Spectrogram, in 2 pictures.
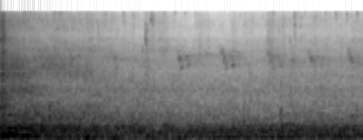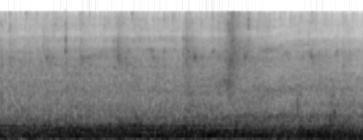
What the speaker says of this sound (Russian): Очень много машин, да?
